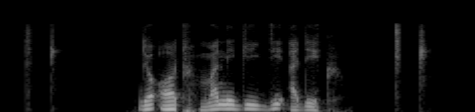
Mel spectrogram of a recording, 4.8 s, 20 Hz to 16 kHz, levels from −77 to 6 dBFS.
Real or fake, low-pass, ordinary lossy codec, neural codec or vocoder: fake; 7.2 kHz; AAC, 96 kbps; codec, 16 kHz, 0.8 kbps, ZipCodec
